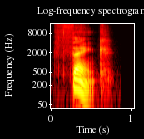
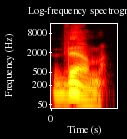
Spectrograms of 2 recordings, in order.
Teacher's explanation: The first is the voiceless sound heard at the beginning of the word thank. The second is the voiced sound heard at the beginning of the word them.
